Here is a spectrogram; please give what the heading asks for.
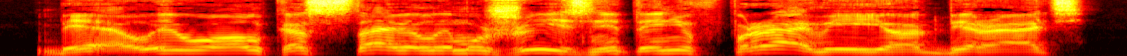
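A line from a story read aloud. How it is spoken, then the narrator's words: Sudden loud, confident. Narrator (Russian): вдруг громко, уверенно произнес Сови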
